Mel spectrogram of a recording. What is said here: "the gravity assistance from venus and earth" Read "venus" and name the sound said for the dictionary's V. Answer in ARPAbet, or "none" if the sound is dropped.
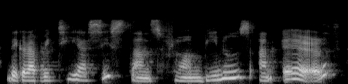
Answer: B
